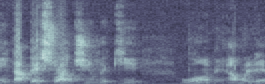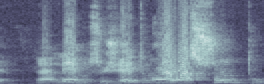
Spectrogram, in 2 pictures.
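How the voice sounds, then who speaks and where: Noticeable background noise and audible room echo around a man speaking at a moderate pace. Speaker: Greek language professor. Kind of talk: lecture. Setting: recorded online class video. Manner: halting, many fillers.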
